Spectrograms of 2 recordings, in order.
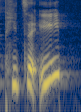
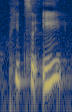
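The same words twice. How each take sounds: First: The voice rises at the end, a question. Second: The voice falls at the end, a statement.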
